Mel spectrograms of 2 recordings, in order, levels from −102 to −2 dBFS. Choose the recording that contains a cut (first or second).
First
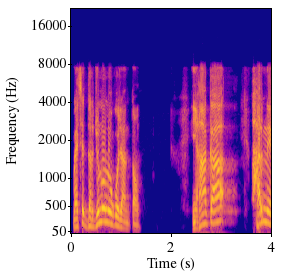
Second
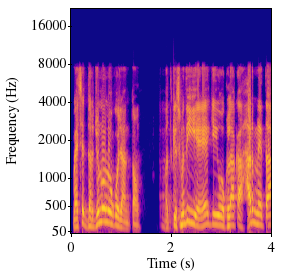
second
